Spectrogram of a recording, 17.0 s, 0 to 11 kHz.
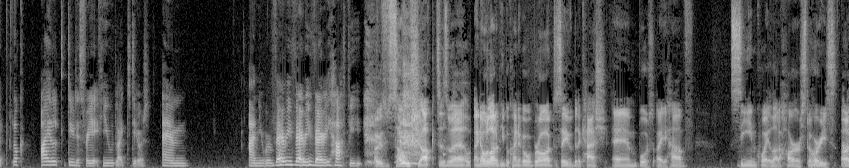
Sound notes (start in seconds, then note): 7.4 laughs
